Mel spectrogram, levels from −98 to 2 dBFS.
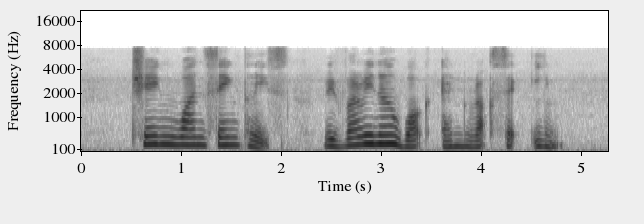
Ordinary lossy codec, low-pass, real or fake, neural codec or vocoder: none; 7.2 kHz; fake; codec, 16 kHz, 6 kbps, DAC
